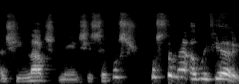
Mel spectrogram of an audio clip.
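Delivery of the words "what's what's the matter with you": put-on Enfield accent. Recalling a classmate nudging them at a first-day school assembly, imitating an Enfield accent. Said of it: "In her best Enfield accent".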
